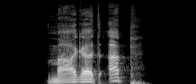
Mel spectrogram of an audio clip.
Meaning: inflection of abmagern: 1. third-person singular present 2. second-person plural present 3. plural imperative
- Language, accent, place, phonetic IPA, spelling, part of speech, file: German, Germany, Berlin, [ˌmaːɡɐt ˈap], magert ab, verb, De-magert ab.ogg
